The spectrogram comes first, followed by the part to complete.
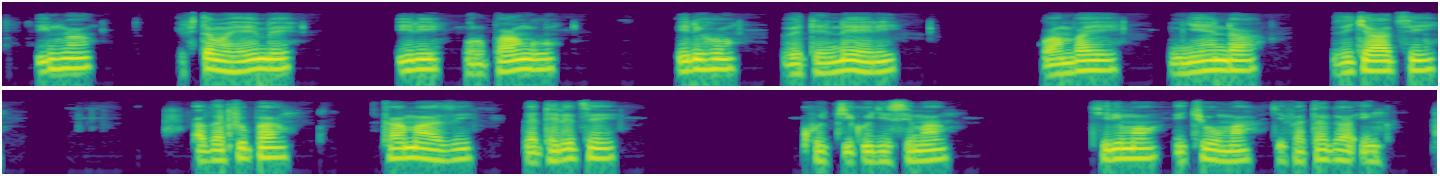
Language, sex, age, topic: Kinyarwanda, male, 25-35, agriculture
